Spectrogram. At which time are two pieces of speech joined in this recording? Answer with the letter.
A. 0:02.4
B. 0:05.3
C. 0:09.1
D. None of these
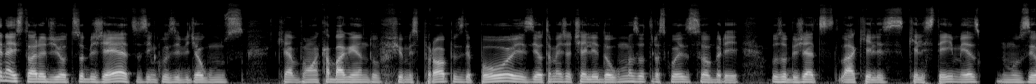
D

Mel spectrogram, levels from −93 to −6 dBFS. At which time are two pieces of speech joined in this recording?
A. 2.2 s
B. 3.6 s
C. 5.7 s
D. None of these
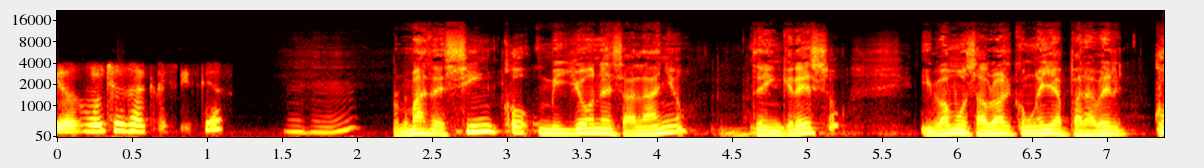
A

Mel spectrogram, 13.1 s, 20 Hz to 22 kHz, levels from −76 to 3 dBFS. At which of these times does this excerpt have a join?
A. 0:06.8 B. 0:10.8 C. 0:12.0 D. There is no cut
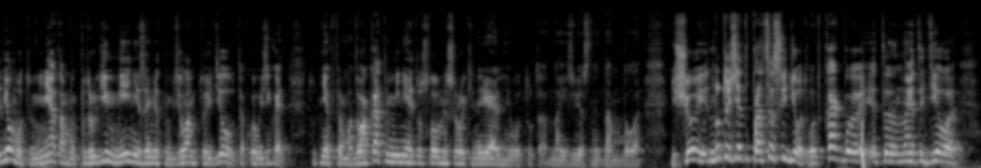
D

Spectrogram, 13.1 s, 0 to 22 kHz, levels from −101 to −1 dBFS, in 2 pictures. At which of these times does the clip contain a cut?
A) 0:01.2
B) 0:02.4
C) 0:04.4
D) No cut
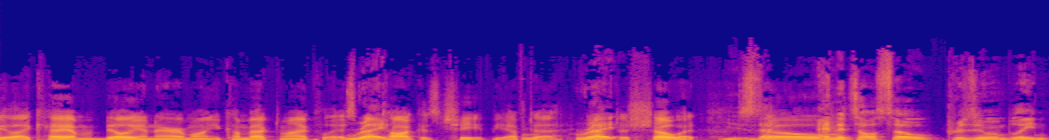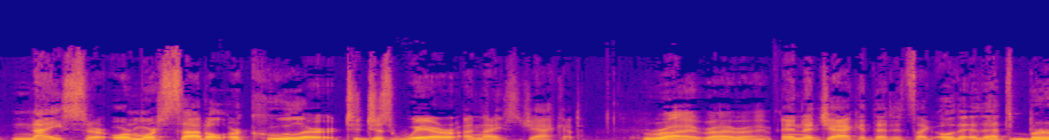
C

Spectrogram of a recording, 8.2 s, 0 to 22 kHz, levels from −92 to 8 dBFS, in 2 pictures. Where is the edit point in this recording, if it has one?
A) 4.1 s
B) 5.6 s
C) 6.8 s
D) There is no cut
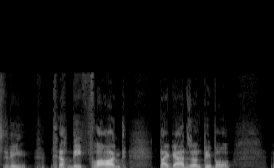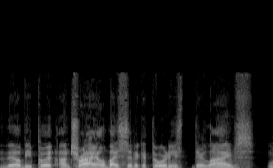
C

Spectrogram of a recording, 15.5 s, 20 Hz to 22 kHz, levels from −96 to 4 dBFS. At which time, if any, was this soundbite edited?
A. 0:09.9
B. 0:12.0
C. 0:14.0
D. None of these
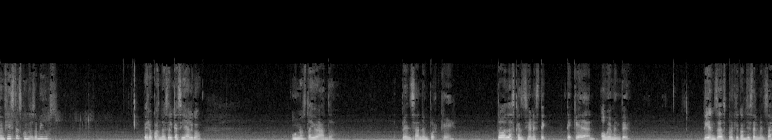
B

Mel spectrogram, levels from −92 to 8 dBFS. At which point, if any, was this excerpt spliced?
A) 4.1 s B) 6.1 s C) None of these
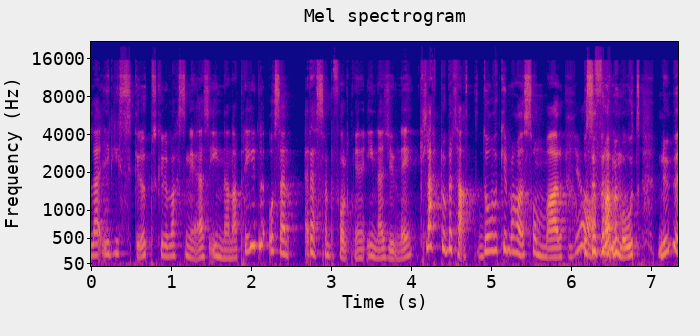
C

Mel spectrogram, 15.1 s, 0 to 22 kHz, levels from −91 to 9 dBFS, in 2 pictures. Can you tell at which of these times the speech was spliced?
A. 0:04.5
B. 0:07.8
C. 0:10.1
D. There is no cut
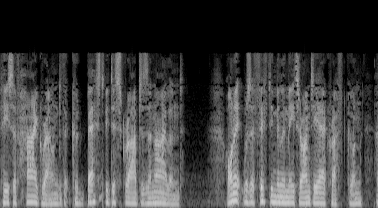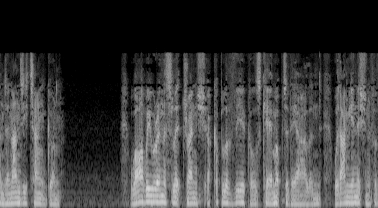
C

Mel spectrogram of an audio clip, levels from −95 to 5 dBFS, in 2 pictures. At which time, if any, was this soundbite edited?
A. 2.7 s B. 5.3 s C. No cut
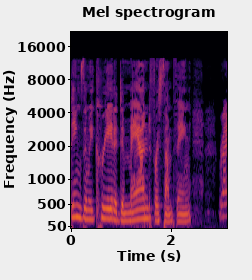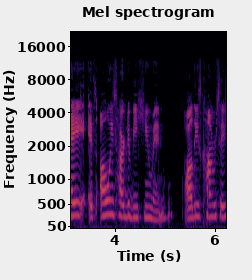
A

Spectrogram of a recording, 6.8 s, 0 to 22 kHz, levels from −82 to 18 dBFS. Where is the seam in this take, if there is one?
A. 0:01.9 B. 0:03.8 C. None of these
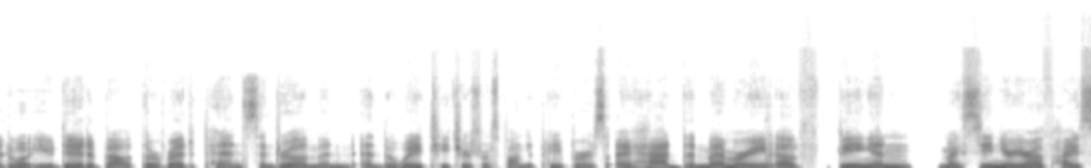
C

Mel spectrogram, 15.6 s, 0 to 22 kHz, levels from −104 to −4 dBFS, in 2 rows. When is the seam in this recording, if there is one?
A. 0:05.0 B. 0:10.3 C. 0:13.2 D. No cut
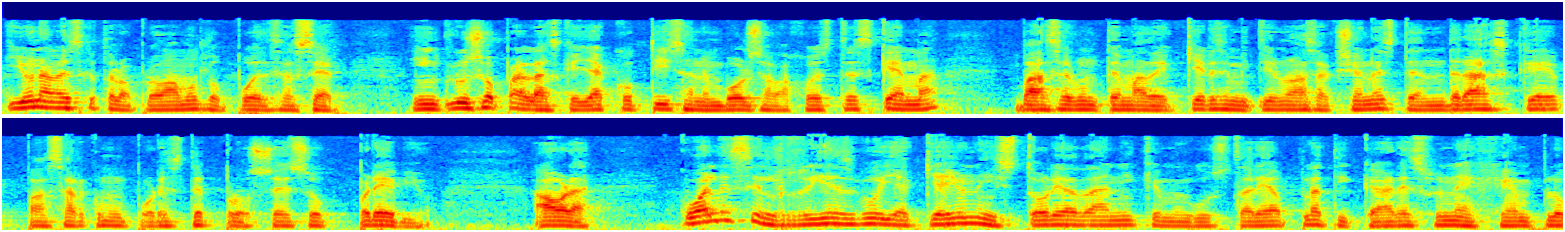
D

